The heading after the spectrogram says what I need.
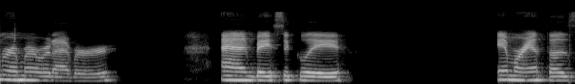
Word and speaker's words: Amarantha: say the crap her name I think it's amarantha yeah amarantha that's what it is so she is like I'm going to come save my man and she goes into the throne room or whatever and basically amarantha is like knew this was gonna happen like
